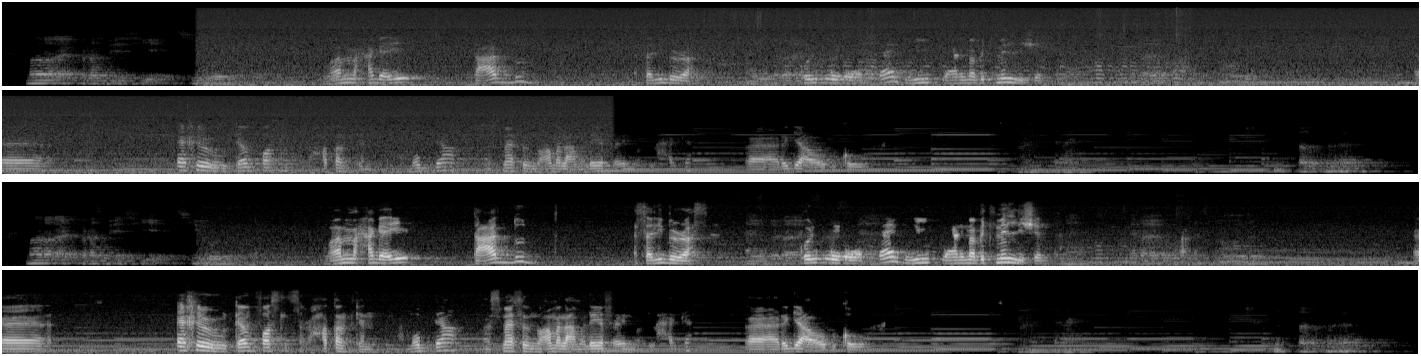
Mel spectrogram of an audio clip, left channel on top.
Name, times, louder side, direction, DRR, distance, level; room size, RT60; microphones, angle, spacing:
voice 1, 0.0-2.6 3.2-3.6 7.4-9.0 10.5-10.8 11.3-12.6 24.3-25.0 26.6-26.7 27.1-27.6, equal, 10° right, 5.5 m, -39 dB
sound 1, 1.9-20.3, left 5 dB, 75° left, 0.8 m, -39 dB
voice 2, 3.3-4.1 4.7-5.4 6.3-7.0 8.0-10.5 14.1-14.7 15.9-21.1 21.6-22.9 26.9-27.0, right 8 dB, 65° right, 0.4 m, -21 dB
sound 2, 10.8-11.4 11.8-26.8, right 2 dB, 10° left, 3.9 m, -40 dB
20.5 x 7.4 x 4.9 m
head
